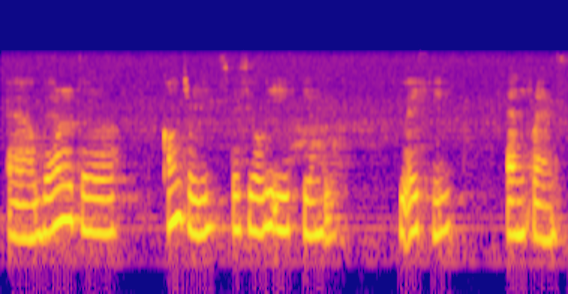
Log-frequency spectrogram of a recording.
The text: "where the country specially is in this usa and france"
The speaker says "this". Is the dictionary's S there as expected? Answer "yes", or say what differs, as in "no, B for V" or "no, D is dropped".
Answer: no, S is dropped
